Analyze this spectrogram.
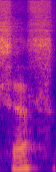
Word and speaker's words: Seth: So I'm Seth, and interestingly, the last name is pronounced Seth, and it rhymes with innovate because it's an Indian name.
